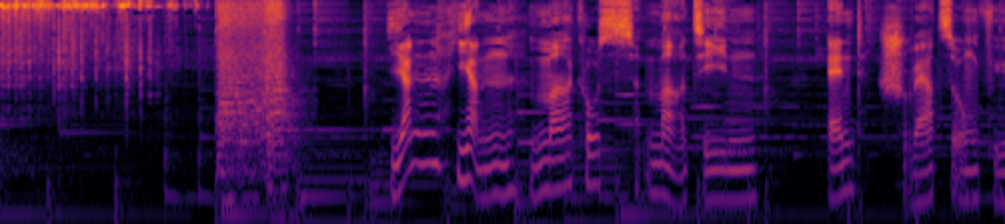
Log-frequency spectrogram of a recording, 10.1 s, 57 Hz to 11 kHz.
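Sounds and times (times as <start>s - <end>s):
coin dropping and bouncing with metallic ringing: 0.0s - 2.2s
speech: 3.9s - 7.7s, 8.3s - 10.0s.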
